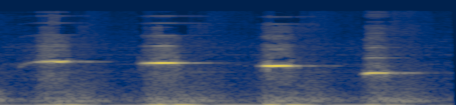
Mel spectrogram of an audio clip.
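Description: Four soft, short notes from a person whistling quietly to himself, in a steady rhythm, each a little lower than the last, with faint low rumbling beneath; quiet, no talking.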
